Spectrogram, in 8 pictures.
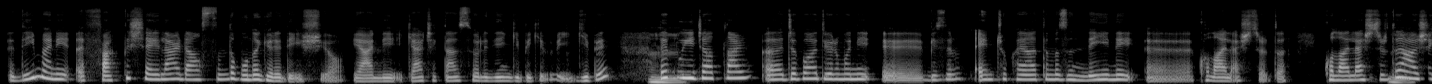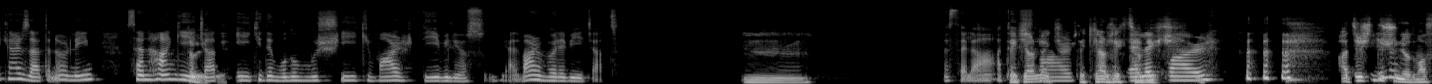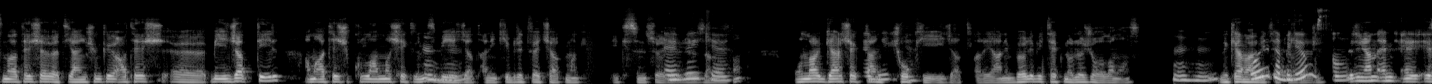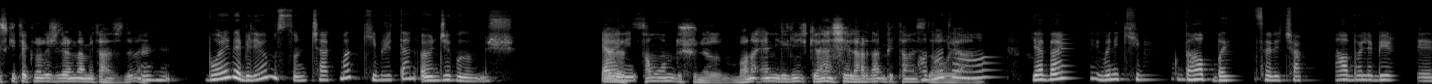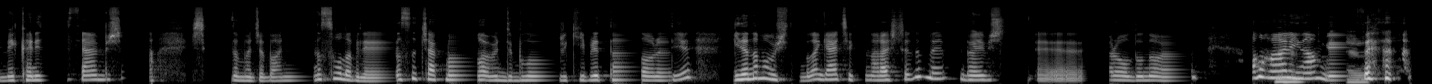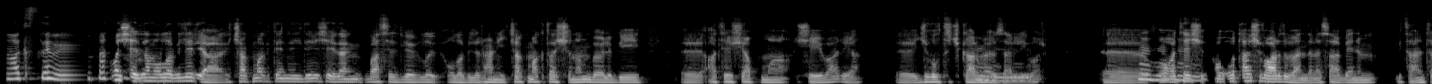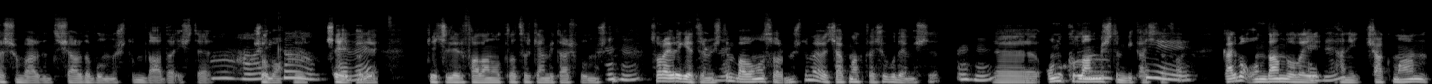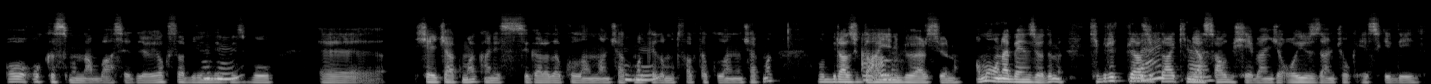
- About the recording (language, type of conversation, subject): Turkish, unstructured, Geçmişteki icatlar hayatımızı nasıl değiştirdi?
- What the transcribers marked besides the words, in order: other background noise; static; tapping; laughing while speaking: "ki"; chuckle; distorted speech; laughing while speaking: "şeylerden"; unintelligible speech; chuckle; "bildiğimiz" said as "bilindirmiz"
